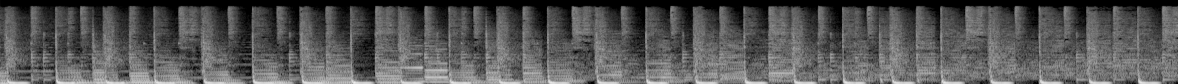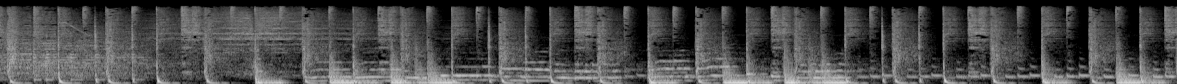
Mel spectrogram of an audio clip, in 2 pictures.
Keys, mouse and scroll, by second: 0.0-5.1 middle drag, 5.1 right click, 5.1-23.5 middle drag, 5.4 Tab, 8.2 ctrl+r, 12.4 ctrl+r, 20.4 alt+right click.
